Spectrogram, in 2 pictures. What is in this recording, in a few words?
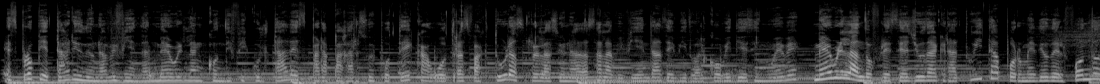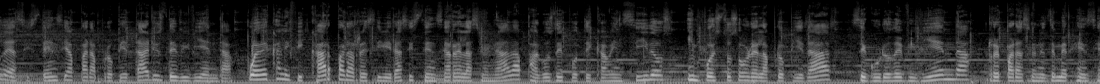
Homeowner Assistance Fund Radio Spanish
